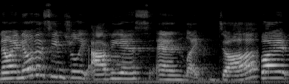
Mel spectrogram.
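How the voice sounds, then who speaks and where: A woman's high, bubbly, animated voice with a Southern California accent, raised and projected, with lively intonation, audible room echo and noticeable background noise. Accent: Valley girl. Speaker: lifestyle vlogger. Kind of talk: casual advice monologue. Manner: loud.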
